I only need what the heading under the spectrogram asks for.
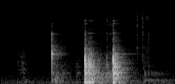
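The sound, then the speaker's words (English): Clinks of a container against a bowl as egg white is added to sieved caster sugar for peppermint drops. Three short knocks, the last two louder, with nothing else around them. “So I'm just adding the egg white into the sugar.”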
